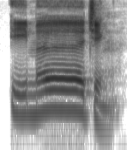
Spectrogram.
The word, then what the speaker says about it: emerging: hard disruptive Technologies emerging emerging the stress on the mer emerging Technologies modern easy peasy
